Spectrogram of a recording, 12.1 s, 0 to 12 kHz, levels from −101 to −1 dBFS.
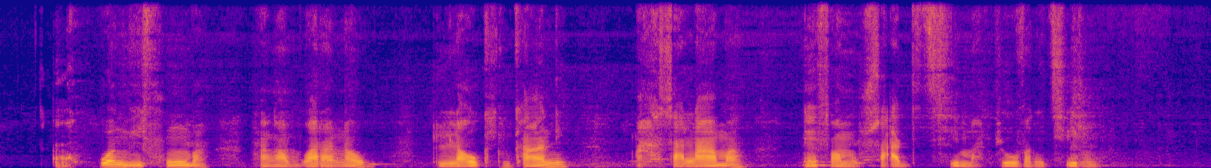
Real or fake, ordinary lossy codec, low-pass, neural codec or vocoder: real; none; none; none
